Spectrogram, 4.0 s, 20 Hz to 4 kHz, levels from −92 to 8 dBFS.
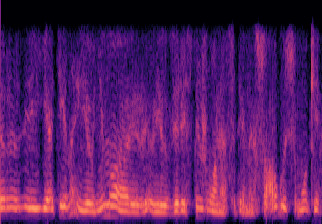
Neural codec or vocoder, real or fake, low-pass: vocoder, 24 kHz, 100 mel bands, Vocos; fake; 3.6 kHz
